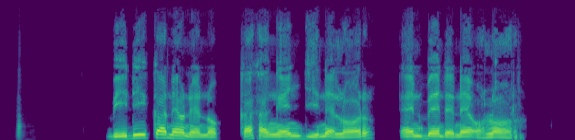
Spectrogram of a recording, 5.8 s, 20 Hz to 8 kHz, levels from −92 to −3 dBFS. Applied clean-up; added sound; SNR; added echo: neural mask model DeepFilterNet 3.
